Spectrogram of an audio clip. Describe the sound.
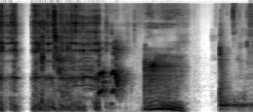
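A person mimics a dog with a handful of rough, throaty barks and a longer growling yowl, loud, separated by brief silences.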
